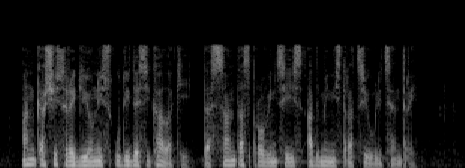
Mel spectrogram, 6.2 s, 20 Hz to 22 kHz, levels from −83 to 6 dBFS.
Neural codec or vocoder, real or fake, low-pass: none; real; 7.2 kHz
